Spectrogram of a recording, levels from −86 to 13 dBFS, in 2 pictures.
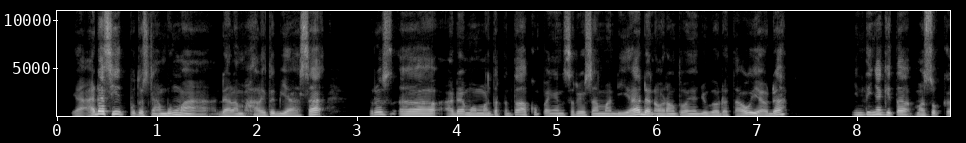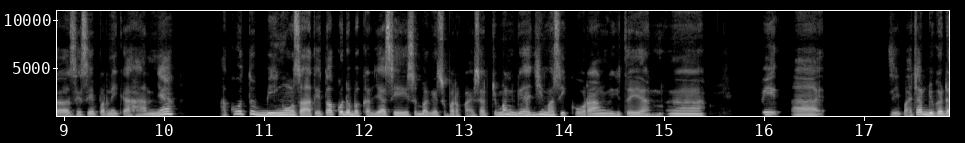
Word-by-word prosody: ya - - -8
ada 275 - +9
sih 255 -1 +4
putus 180 -5 -4
nyambung 150 +6 +2
mah 130 - -2
dalam 135 -1 -2
hal 145 - -3
itu 175 - -3
biasa, 145 +6 +2 0.5
terus, 230 +4 -2
eee, 175 -1 +3 0.2
ada 170 +2 0
momen 170 -1 -1
tertentu 150 -1 -5
aku 195 +3 -3
pengen 155 -7 -5
serius 155 0 -3
sama 150 0 -1
dia 140 +9 +3
dan 190 -8 +4
orang 145 -1 0
tuanya 140 -1 -1
juga 140 +1 -2
udah - - -6
tahu 170 +8 +1
ya 145 -7 +2
udah, 205 +9 +2 0.7
intinya 205 +4 0
kita 195 -2 +2
masuk 175 +2 -2
ke 160 - -3
sisi 160 +1 -3
pernikahannya, 155 - 0 0.5
aku 265 0 -3
tuh 255 -1 0
bingung 185 +1 +5
saat 150 -2 +3
itu - - -6
aku 235 +3 +4
udah 190 - +5
bekerja 135 +6 0
sih 135 -4 +1
sebagai 125 -3 -3
supervisor 130 +1 -6
cuman 210 +4 +1
gaji 175 +6 0
masih 180 -3 -1
kurang 150 +1 -1
gitu 155 -2 -4
ya, 130 -1 -1
heeh, 145 +1 -1 0.5
tapi, 225 - 0
eee, 170 -1 -3 0.7
si 170 -2 -10
pacar 220 - -1
juga 170 -1 +7
160 Hz, 190 wpm, -25 LUFS, 140-185 Hz, 0.7 s, ada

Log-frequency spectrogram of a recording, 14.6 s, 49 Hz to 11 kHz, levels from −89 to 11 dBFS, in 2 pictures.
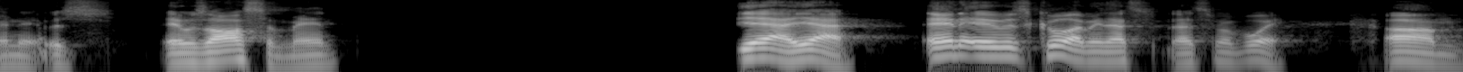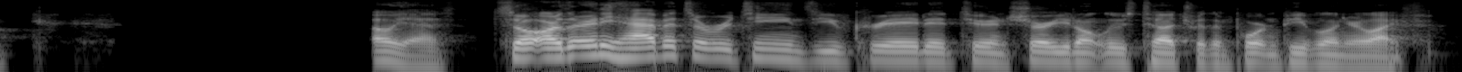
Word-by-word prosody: and 85 0 -9
it - - -11
was - - -13 0.3
it 105 - +2
was 105 +1 -1
awesome, 120 -8 +5
man. 90 +2 -6 2.0
Yeah, 145 +1 +8
yeah, - - +6 0.4
and 170 +2 +6
it 165 0 +5
was 160 -2 -3
cool, 180 0 +1
I - - +4
mean, 120 - -3
that's 115 0 -3
that's 100 +1 -8
my 110 - -11
boy. 120 +4 -7 0.5
Um. 105 -7 +2 1.8
Oh, 120 - -1
yeah. 85 -2 -9 0.3
So 145 - +1
are 150 0 +5
there 170 +2 -1
any 180 0 0
habits 160 +3 +1
or 155 - -3
routines 135 -4 -10
you've 115 -2 -12
created 115 -2 -5
to 115 - -7
ensure 110 +3 -4
you 110 0 -6
don't 110 -1 -4
lose 105 -2 -9
touch 105 -2 -2
with 100 - -10
important 95 0 -7
people 100 -2 -7
in 90 - -8
your 80 - -6
life? 85 - -5
115 Hz, 175 wpm, -23 LUFS, 100-145 Hz, 2.0 s, Yeah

